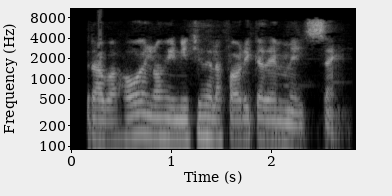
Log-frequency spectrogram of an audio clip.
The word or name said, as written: inicios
